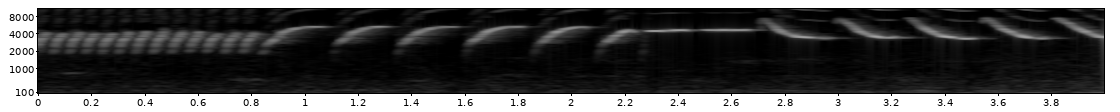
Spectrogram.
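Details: Belgian canary giving its powerful training song: a rapid, even trill, then evenly spaced rising whistled swoops that switch to a higher, faster series.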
